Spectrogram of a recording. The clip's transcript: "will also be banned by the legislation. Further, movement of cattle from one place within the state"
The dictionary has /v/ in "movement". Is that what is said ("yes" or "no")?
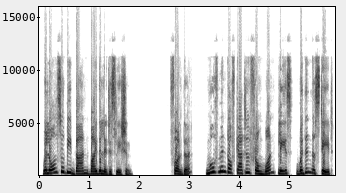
yes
